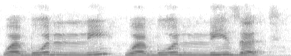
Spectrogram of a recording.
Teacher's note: first را را مشددہ میں ہم را حرکہ کو فالو کرتے ہیں تو یہاں پہ چونکہ را کسرہ کے ساتھ ہے تو اس کو ہم لائٹ رکھیں گے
